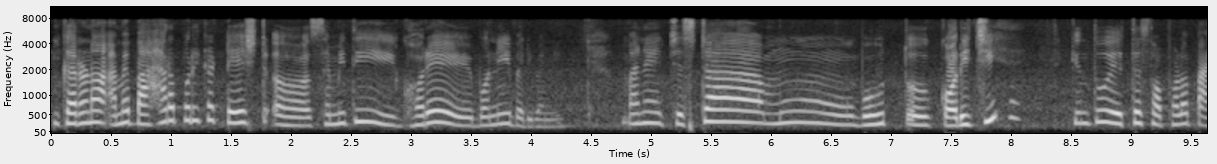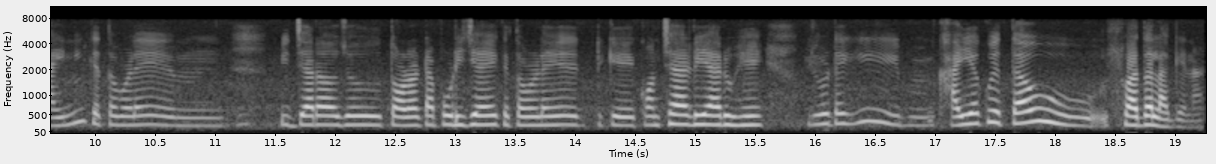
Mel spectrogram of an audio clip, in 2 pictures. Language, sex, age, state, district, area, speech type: Odia, female, 45-60, Odisha, Rayagada, rural, spontaneous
